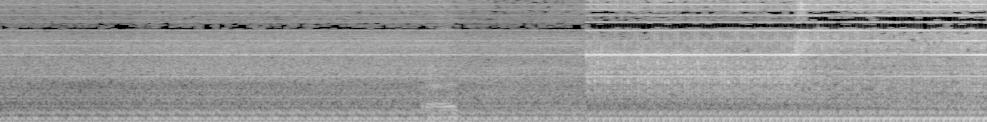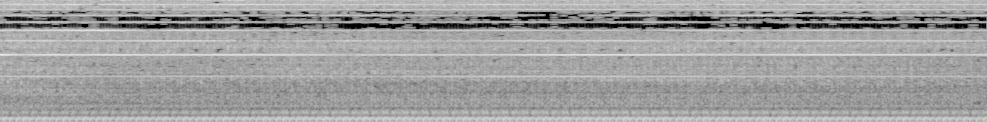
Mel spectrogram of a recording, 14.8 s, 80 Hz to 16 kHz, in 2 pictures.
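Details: 2007 Dodge with 6.7L Cummins diesel: idle with thin steady high-pitched squeal when exhaust brake engaged, not heard while accelerating; exhaust brake squeal, brake still working.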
